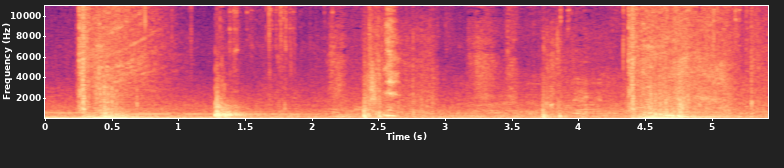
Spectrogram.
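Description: Heavy thumps and whooshes of a game character jumping and landing.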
